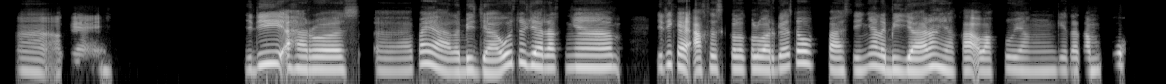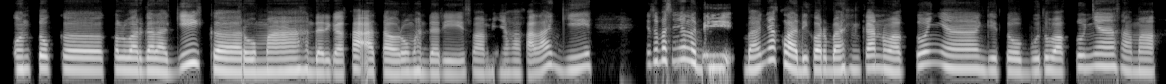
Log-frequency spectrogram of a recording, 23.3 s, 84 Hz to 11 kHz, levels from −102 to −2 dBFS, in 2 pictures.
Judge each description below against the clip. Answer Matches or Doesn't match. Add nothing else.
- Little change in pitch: Doesn't match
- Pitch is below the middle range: Doesn't match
